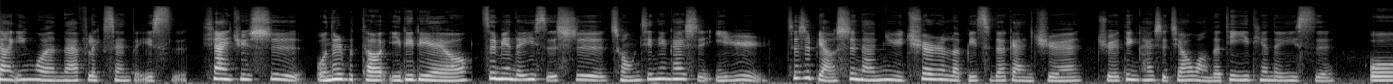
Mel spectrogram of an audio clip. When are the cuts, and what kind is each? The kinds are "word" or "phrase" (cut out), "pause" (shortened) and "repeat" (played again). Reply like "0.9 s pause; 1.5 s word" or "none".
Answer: 1.3 s word; 1.9 s pause; 3.1 s pause; 4.7 s pause

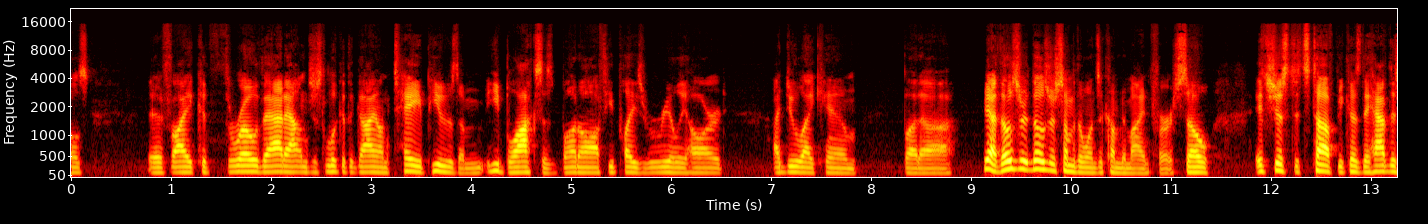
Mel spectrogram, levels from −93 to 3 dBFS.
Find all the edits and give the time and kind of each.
none

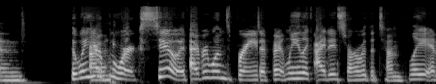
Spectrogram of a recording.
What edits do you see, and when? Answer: 1.1 s word; 1.9 s word; 2.6 s word; 3.4 s word

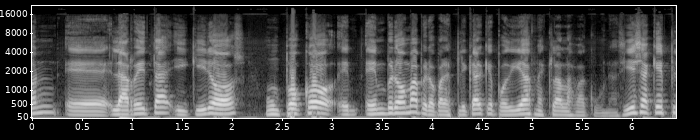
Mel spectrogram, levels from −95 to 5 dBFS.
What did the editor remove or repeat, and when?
2.2 s pause

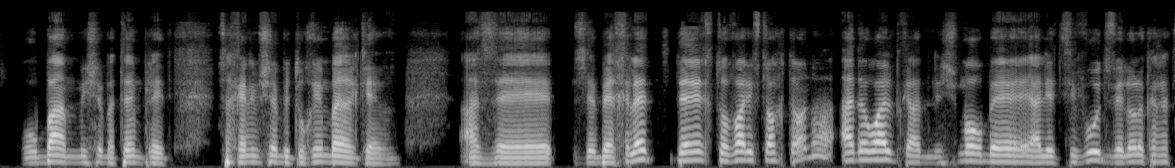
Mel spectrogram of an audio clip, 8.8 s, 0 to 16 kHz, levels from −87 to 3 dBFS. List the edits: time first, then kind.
none

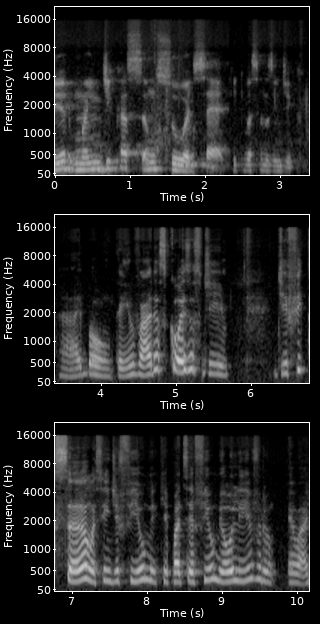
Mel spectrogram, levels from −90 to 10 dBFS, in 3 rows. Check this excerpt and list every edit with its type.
1.8 s phrase; 2.3 s pause; 3.4 s pause; 5.4 s phrase

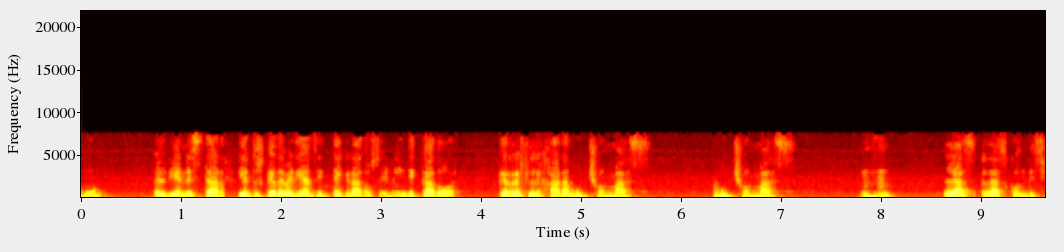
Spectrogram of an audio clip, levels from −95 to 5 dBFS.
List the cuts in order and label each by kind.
1.4 s phrase; 2.4 s word; 3.1 s word; 6.3 s repeat

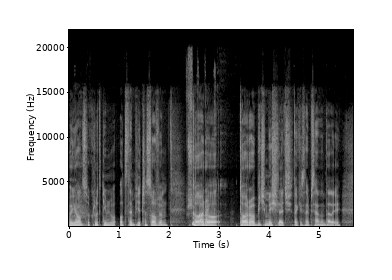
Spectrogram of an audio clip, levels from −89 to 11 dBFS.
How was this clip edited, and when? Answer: none

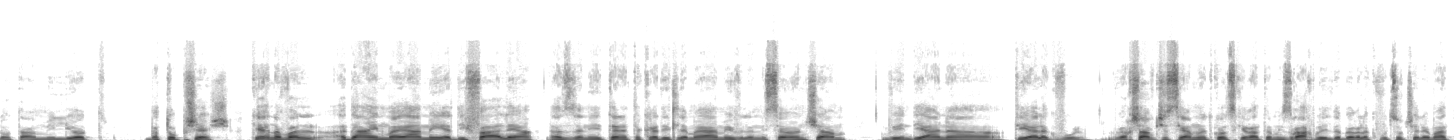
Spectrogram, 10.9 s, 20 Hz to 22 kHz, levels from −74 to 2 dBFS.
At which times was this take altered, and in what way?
1.8 s pause; 4.0 s pause; 7.6 s pause; 8.2 s pause

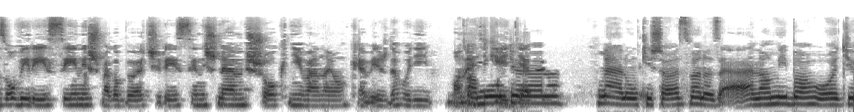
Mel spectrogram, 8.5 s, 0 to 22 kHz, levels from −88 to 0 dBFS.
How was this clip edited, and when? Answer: 4.3 s word

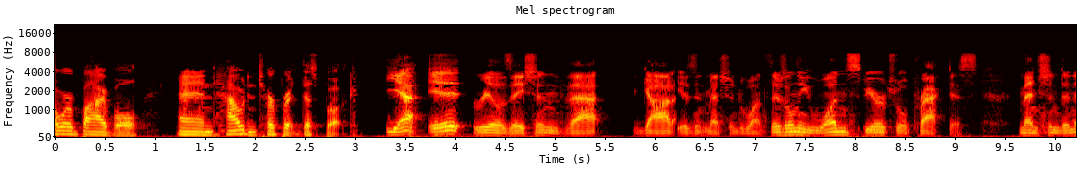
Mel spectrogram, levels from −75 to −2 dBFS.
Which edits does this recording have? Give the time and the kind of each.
1.9 s phrase; 4.2 s phrase; 6.2 s word

